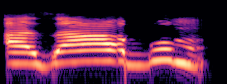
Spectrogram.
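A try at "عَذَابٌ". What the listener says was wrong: बुन. बुन बुम नहीं, अदा बुन.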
